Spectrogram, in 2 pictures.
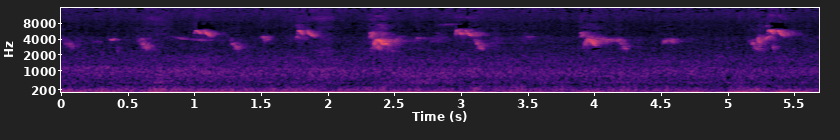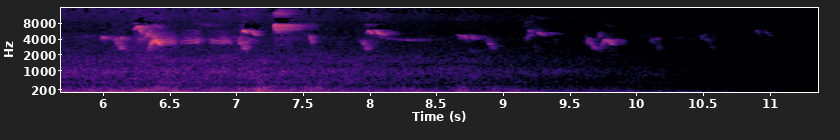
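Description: Backyard birds chirping, many short separate calls in quick succession, over a low steady rumble; the sound fades out near the end.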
